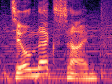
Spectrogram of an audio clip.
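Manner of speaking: ordinary delivery, nothing marked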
